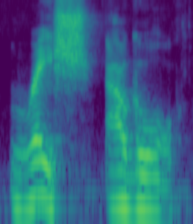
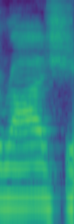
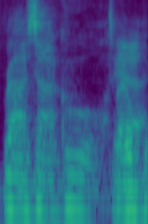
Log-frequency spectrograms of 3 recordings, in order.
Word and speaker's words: Ra's al Ghul: And for the record, it is pronounced Ra's al Ghul. – A lot of people say Raj. – Yeah, because Batman Begins overlooked that little detail. – Ra's al Ghul.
